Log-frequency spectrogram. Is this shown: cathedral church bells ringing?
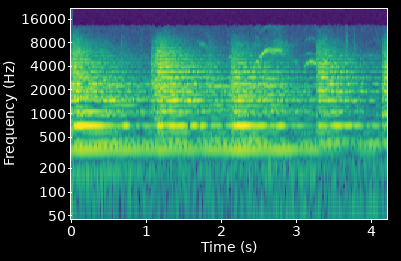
yes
